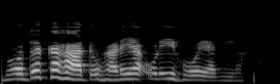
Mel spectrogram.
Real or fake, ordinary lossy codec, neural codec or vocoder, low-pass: real; none; none; 19.8 kHz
